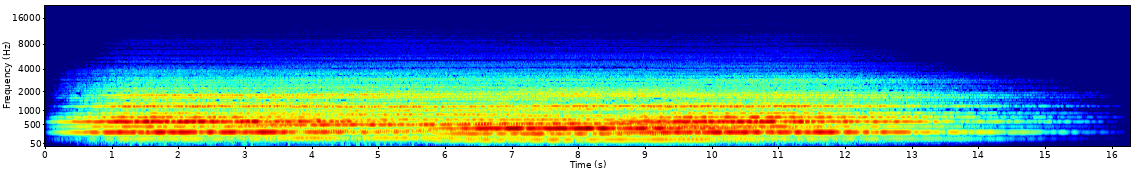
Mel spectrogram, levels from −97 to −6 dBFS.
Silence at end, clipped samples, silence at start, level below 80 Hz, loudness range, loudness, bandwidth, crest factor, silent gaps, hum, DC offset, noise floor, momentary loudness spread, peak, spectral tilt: 2.05 s; under 0.1%; 0.2 s; -70 dBFS; 9 LU; -16 LUFS; 4.1 kHz; 12 dB; none; none; under 0.1%; -79 dBFS; 11 LU; -4 dBFS; -9.5 dB/octave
